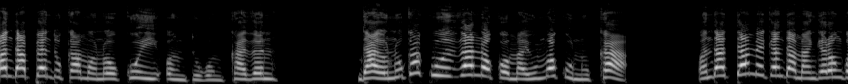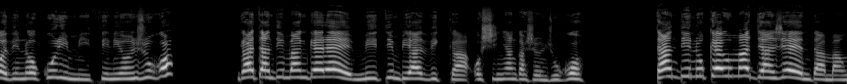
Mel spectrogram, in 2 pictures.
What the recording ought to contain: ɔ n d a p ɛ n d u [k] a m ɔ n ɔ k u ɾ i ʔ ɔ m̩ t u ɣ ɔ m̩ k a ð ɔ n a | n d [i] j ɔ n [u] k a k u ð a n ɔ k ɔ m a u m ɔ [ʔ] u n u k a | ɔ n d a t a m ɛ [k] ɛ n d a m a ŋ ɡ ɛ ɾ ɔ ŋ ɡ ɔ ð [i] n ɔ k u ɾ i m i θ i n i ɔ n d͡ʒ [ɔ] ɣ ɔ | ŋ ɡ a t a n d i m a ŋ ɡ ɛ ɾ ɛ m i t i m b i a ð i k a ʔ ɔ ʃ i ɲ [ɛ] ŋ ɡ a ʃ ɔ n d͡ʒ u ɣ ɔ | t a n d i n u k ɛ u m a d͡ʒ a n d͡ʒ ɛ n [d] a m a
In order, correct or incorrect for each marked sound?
correct, incorrect, correct, incorrect, correct, correct, incorrect, incorrect, correct

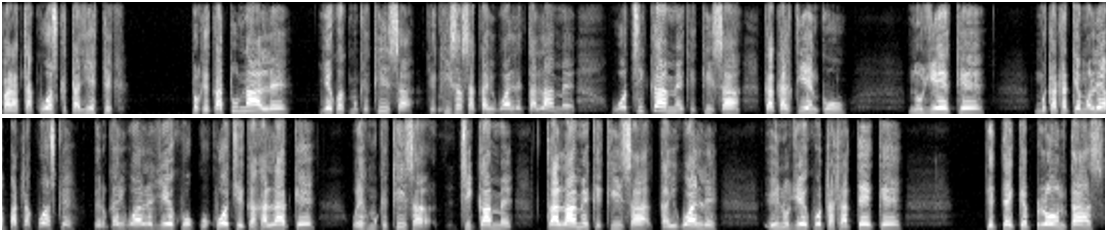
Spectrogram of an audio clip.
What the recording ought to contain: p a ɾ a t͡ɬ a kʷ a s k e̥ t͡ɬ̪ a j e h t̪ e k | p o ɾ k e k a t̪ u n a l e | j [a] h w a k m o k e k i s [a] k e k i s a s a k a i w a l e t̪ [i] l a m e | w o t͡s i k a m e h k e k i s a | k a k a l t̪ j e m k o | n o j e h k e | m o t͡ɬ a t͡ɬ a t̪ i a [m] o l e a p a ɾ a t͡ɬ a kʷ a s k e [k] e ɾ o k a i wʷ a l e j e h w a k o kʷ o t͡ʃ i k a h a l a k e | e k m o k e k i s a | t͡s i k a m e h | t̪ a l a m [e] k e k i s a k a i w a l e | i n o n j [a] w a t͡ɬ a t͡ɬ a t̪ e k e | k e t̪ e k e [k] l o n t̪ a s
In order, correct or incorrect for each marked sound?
incorrect, correct, incorrect, correct, incorrect, correct, incorrect, incorrect

